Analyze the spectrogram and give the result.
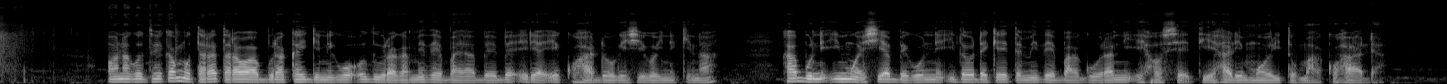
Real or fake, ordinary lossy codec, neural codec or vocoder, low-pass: real; none; none; none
